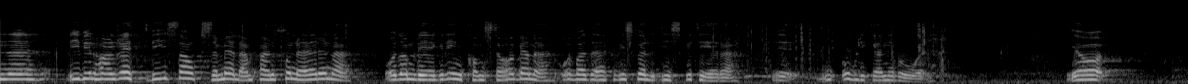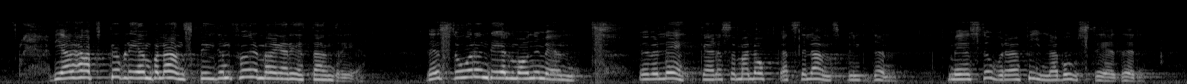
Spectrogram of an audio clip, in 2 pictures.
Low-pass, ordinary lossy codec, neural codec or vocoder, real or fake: none; none; codec, 16 kHz, 16 kbps, FreqCodec, larger model; fake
